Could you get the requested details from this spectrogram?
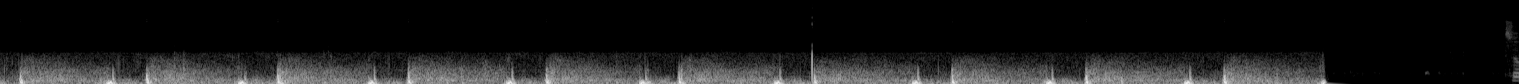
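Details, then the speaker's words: Aortic regurgitation, an early diastolic decrescendo murmur at the aortic area and third intercostal space on the left: slow regular heartbeat of about 44 a minute, with a soft blowing murmur filling the pause after each second sound. "so this is the atic regation in now ntic regation what type of marmar we can found natic regation AR rly d m so diastolic decreasing"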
